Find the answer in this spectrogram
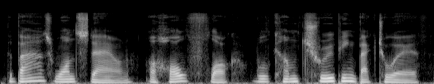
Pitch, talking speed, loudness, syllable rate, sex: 120 Hz, 180 wpm, -16 LUFS, 3.7 syllables/s, male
